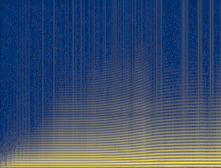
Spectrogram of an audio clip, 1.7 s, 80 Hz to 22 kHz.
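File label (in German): POSAUNE AUFGANG ES3; Best Service; Alpine Volksmusik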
